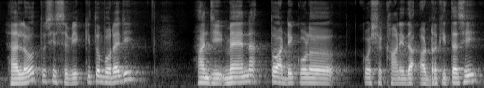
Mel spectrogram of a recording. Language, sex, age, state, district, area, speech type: Punjabi, male, 45-60, Punjab, Tarn Taran, rural, spontaneous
